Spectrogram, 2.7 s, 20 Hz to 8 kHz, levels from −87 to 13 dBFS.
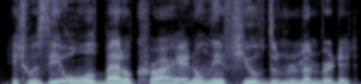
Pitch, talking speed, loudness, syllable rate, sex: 115 Hz, 310 wpm, -18 LUFS, 7.3 syllables/s, male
